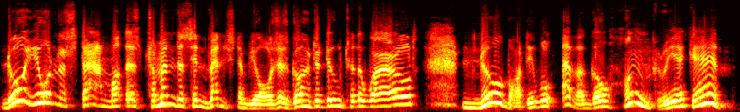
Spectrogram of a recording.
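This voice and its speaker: A man voicing an excitable, scheming, overbearing father in a children's story, gushing and emphatic. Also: fairly high pitch, a little slow, gravelly, hardly any pauses, husky, dry recording, pitched above the performer's own voice, heavily acted. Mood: exultant.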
